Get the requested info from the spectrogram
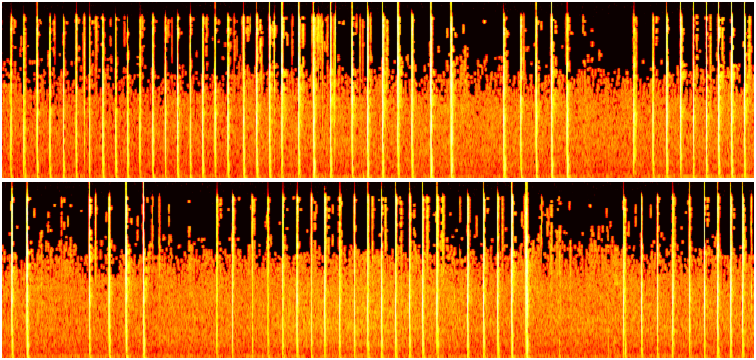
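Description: A heavy knife blade chopping into a wooden board to rough out a spatula blank: sharp wooden knocks about three a second, in runs with short pauses between.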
